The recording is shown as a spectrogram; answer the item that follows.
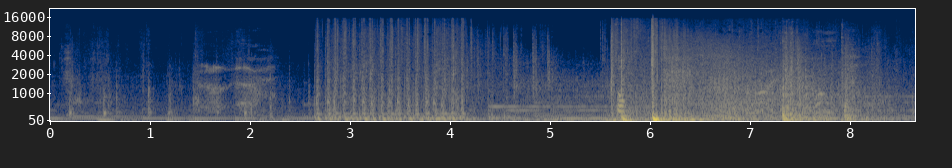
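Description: A rapid burst of gunfire in the video game It Takes Two, fired at a target, followed by a few sharp impacts and booms. Game sounds and quiet voices run underneath.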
